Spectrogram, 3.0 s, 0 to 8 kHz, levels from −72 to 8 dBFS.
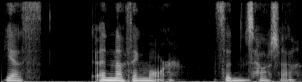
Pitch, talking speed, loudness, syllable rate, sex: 200 Hz, 120 wpm, -17 LUFS, 4.2 syllables/s, female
